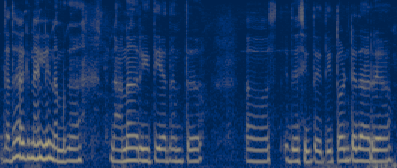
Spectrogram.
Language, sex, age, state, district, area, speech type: Kannada, female, 30-45, Karnataka, Gadag, rural, spontaneous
